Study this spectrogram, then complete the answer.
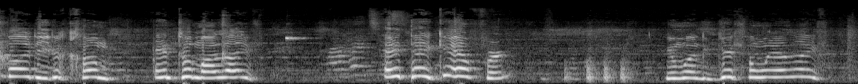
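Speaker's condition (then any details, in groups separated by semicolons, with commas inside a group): Cerebral palsy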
